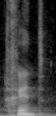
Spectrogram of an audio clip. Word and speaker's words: Ghent: Ghent.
